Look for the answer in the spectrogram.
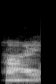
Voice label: "high", robot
